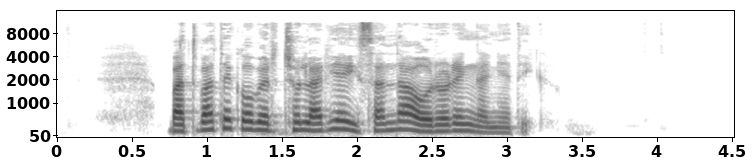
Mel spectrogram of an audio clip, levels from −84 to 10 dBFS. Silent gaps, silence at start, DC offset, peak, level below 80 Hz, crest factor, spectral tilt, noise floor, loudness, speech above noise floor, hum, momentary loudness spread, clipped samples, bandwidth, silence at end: none; 0.75 s; under 0.1%; -4 dBFS; -72 dBFS; 20 dB; -4.5 dB/octave; -75 dBFS; -22 LUFS; 53 dB; none; 9 LU; under 0.1%; 11.5 kHz; 1.4 s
